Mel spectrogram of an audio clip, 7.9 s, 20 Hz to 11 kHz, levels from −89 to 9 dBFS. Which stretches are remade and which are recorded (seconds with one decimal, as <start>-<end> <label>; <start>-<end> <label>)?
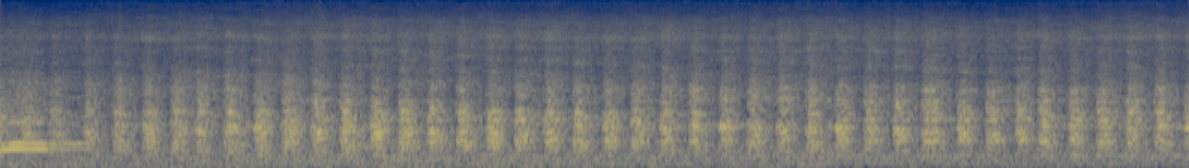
0.0-6.2 remade; 6.2-6.9 recorded; 6.9-7.9 remade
